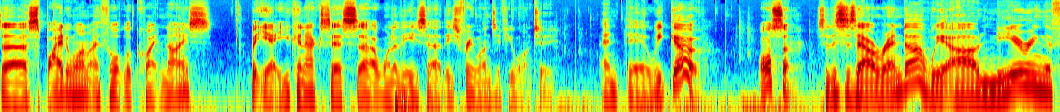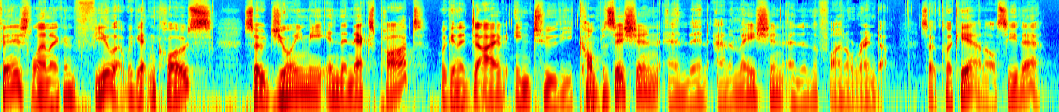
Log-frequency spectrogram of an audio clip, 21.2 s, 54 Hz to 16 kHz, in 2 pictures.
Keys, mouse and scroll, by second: 2.2 middle click, 3.8 n, 4.6 click, 5.0 double click, 5.5 g, 5.6 middle click, 6.1 click, 6.7 alt+a, 7.2 click, 7.3 alt+a, 8.0 shift+middle click, 8.3 ctrl+middle click, 9.3 ctrl+m, 10.9 shift+middle click, 11.4 shift+middle click, 12.4 ctrl+middle click.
